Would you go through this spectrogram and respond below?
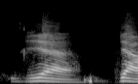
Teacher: Tengah lidah naik ke atas.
